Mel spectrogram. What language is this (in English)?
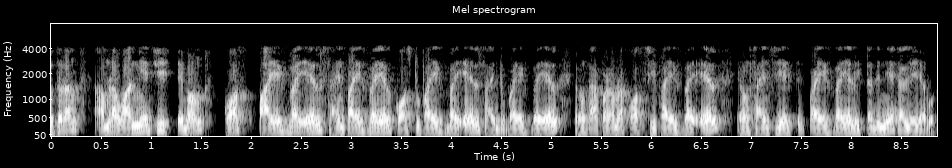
Bangla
